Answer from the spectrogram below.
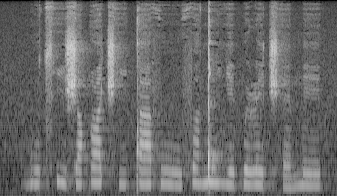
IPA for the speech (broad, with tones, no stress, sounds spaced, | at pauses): ɓ u˨ t͡sʰ i˦˨ ʃ ʌ˦ qʷ a˦ t͡ʃʰ i˨ ǃ a˦ f uː˦˨ f ʌ˦ ŋ͡ǃ u˦ ʎ e˦ p ɯ˦ ɭ e˦ t͡ʃʰ ɛ˨ m e˦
